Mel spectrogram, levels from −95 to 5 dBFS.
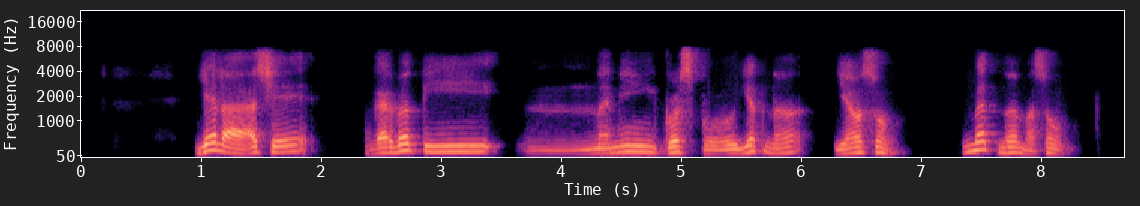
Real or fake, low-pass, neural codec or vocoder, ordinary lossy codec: fake; 7.2 kHz; codec, 24 kHz, 0.9 kbps, DualCodec; Opus, 16 kbps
